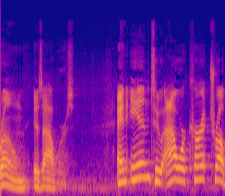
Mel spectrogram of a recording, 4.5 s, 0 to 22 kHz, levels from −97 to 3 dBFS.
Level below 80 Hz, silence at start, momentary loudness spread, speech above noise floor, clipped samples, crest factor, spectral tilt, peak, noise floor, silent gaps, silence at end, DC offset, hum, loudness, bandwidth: -60 dBFS; 0 s; 13 LU; 27 dB; under 0.1%; 22 dB; -5.5 dB/octave; -2 dBFS; -49 dBFS; none; 0 s; under 0.1%; none; -22 LUFS; 15 kHz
